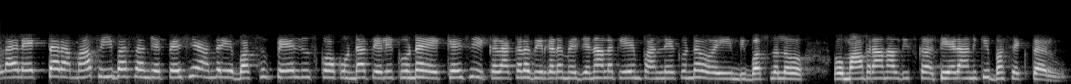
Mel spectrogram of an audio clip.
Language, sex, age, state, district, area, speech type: Telugu, female, 30-45, Telangana, Suryapet, urban, conversation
